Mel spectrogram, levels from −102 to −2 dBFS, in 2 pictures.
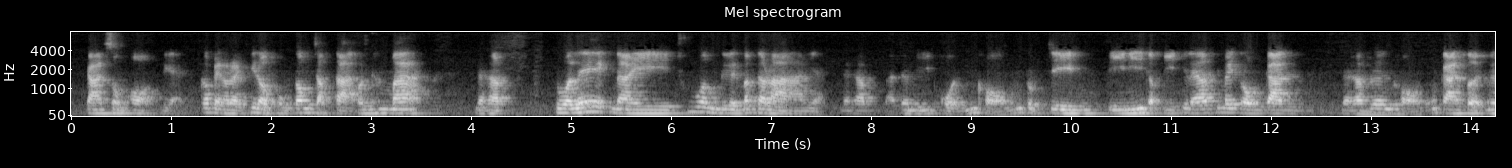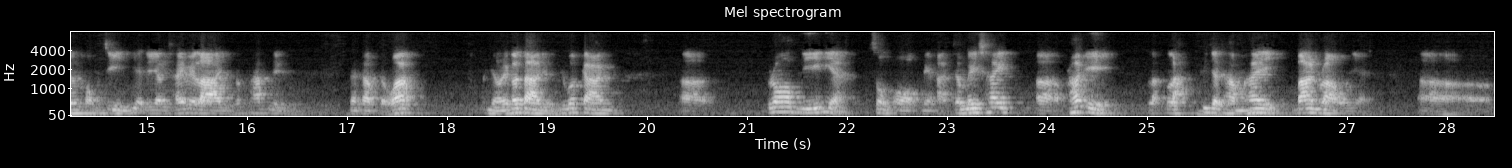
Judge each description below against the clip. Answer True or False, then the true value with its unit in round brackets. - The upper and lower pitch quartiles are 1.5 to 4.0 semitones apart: True (3.5 semitones)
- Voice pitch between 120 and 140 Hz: True (125 Hz)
